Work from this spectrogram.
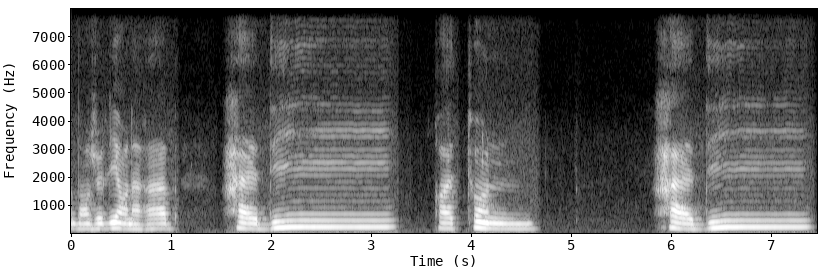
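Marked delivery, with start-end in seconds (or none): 1.6-7.4 "Hadiqatun" slowly, long held DI; slow model reading. Shown as a demonstration. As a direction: stretch the middle of "Hadiqatun" before finishing it. Teacher models reading an Arabic word.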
